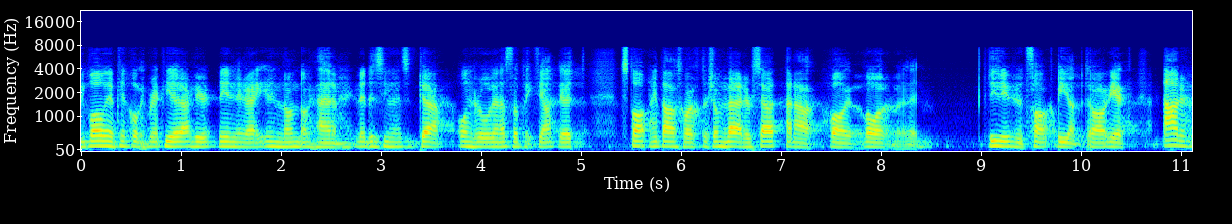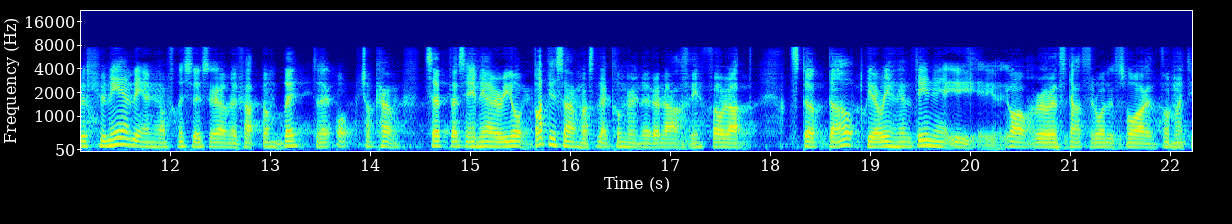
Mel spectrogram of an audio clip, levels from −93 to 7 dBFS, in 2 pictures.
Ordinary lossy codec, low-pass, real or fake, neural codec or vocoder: none; none; fake; codec, 16 kHz, 0.5 kbps, FreqCodec, larger model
